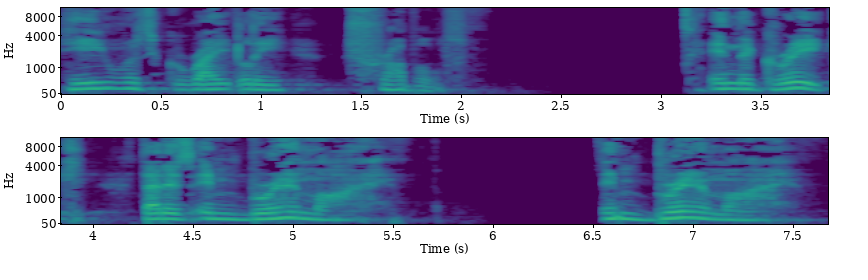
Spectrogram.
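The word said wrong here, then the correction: embrimaomai: Okay, you're pronouncing it wrong. And to help us with the pronunciation, we'll listen to the Logos software, give us the right pronunciation of this. Here we go. – Embremaomai. – Embremaomai. That is how you pronounce it? – Embremaomai.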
